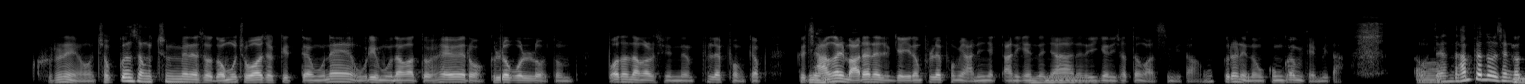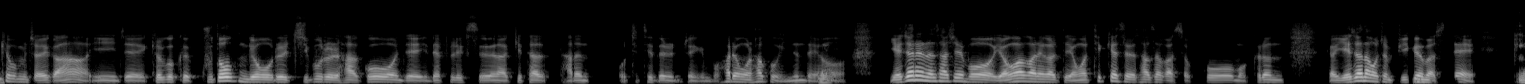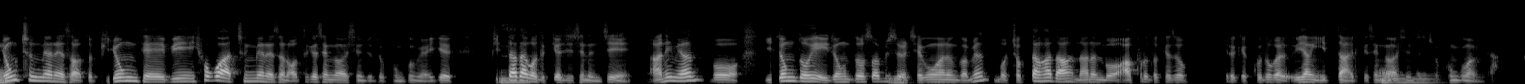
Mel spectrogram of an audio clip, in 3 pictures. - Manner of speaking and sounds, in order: other background noise; in English: "글로벌로"; "좀" said as "똠"; teeth sucking; throat clearing; put-on voice: "넷플릭스나"; tapping
- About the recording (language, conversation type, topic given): Korean, podcast, 넷플릭스 같은 플랫폼이 콘텐츠 소비를 어떻게 바꿨나요?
